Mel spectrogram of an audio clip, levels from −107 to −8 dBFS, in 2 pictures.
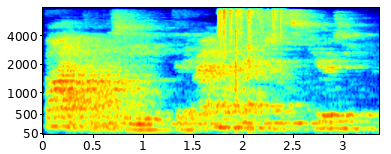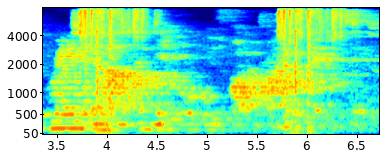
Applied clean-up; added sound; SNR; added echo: classical method WPE with log-MMSE.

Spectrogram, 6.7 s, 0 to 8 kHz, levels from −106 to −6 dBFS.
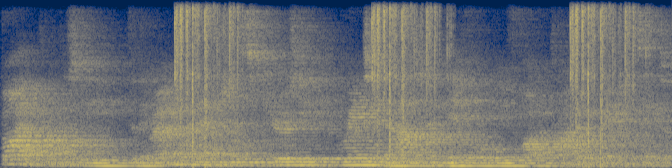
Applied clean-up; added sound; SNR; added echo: none; Coin (dropping); 3 dB; reverberation time 2.1 s.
